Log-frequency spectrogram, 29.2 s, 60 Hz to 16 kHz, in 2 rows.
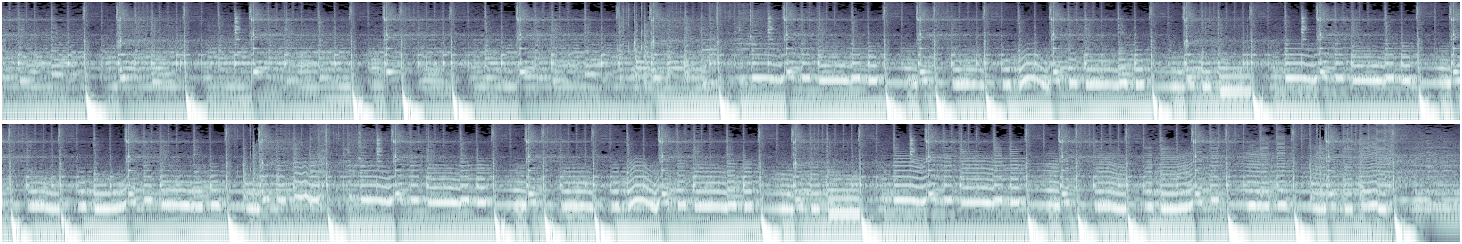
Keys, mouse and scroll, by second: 0.0 click, 5.2 click, 13.9 ctrl+w, 15.9 ctrl+w, 17.4-20.0 drag.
